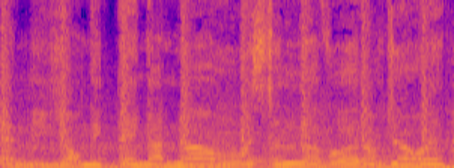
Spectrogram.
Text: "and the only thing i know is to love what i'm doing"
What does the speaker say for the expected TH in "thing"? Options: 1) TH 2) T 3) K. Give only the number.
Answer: 1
